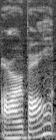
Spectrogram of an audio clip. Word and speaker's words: RRR: And there is a designer's note that says, while RRR ball is often pronounced R ball, it shouldn't be confused with the pirate game of that same name.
